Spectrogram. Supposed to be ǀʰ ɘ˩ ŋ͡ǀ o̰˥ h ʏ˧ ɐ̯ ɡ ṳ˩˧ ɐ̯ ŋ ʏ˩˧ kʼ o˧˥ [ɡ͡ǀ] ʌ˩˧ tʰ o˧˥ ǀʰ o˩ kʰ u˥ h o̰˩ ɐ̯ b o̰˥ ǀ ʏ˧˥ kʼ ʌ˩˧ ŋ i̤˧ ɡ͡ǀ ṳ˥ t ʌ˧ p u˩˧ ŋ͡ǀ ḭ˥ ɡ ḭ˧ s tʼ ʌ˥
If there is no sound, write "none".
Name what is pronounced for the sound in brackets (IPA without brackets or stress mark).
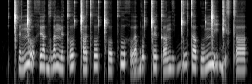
ǀ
